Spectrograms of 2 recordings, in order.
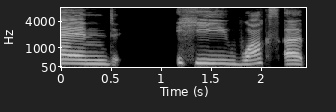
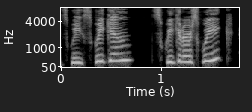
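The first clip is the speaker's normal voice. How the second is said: higher mock squeaks, talking squirrel language; squirrel squeaking; 8 semitones higher than usual. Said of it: "me and this squirrel are having a conversation".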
